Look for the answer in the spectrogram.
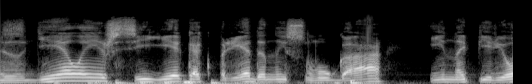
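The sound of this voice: Lively intonation marks this clip. The reading voice is unforced.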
